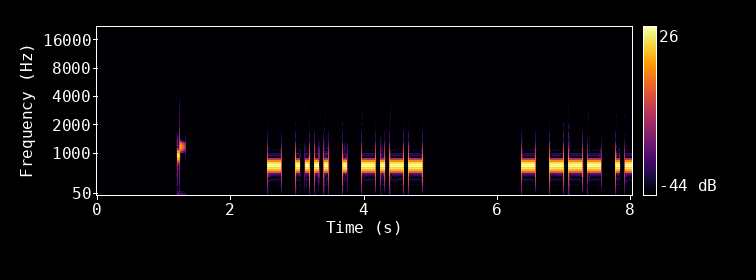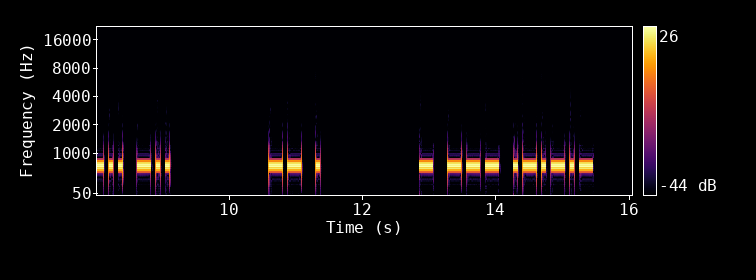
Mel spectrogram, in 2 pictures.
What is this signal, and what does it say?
Morse code, heard as a keyed tone, about 17 wpm, 700 Hz. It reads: THEY TOLD ME TO.
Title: 3x Word-Spacing - Sentences from Top 400 Words - 17wpm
